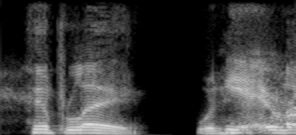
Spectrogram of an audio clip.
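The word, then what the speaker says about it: Hiplet: So now you're still a professional dancer with it's called Hip lay. hip lay. With Yeah, hip it lay. rhymes with ballet.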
